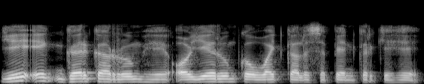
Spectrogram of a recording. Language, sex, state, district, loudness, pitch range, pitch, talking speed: Hindi, male, Arunachal Pradesh, Longding, -14 LUFS, 110-130 Hz, 120 Hz, 225 wpm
